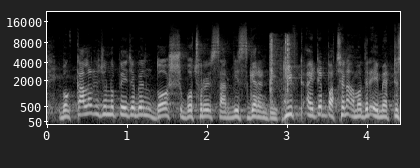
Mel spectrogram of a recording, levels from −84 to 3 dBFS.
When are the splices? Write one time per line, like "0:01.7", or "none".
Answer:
0:02.9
